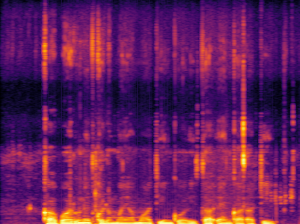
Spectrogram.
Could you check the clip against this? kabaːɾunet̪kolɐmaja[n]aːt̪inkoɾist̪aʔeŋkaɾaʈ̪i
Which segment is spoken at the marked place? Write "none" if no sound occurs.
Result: m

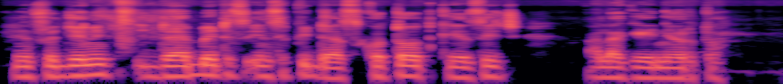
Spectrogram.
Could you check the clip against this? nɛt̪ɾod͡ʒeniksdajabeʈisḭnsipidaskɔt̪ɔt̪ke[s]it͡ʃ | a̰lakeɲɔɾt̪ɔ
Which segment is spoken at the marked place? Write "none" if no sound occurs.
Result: s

